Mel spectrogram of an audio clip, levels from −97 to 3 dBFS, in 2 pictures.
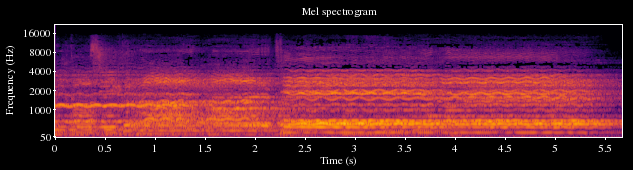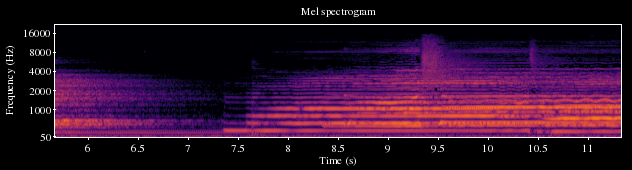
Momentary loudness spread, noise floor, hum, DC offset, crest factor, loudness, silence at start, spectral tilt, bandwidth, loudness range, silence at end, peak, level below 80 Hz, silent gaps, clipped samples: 19 LU; -55 dBFS; none; under 0.1%; 18 dB; -23 LUFS; 0 s; -3.5 dB/octave; 13 kHz; 17 LU; 0 s; -8 dBFS; -58 dBFS; none; under 0.1%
